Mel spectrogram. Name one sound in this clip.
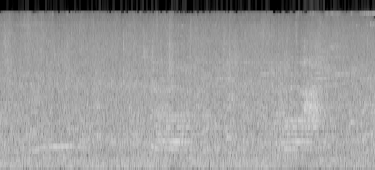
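A train's brakes squeal as it slows.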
